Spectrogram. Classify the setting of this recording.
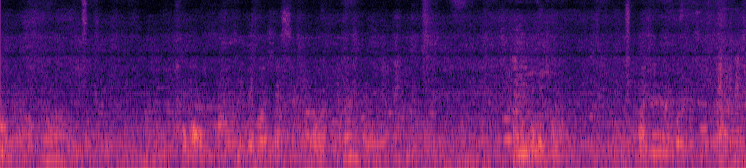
crowded indoor space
